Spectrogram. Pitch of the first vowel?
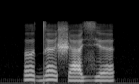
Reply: falling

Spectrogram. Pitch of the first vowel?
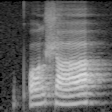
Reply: rising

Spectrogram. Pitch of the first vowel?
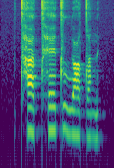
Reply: high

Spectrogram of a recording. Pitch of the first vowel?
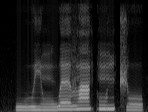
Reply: low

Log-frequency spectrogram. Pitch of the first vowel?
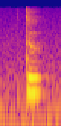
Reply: falling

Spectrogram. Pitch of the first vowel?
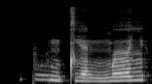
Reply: falling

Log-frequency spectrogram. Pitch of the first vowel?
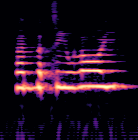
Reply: high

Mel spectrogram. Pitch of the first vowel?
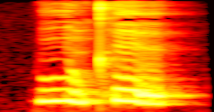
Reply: falling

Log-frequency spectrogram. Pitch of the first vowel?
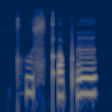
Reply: low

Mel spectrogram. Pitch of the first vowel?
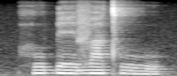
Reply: low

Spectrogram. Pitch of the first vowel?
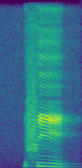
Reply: falling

